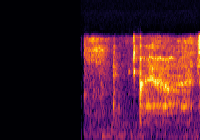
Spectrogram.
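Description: Dead silence for most of the first second, then a faint breath with a single small click about halfway through, building just before a woman starts speaking.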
